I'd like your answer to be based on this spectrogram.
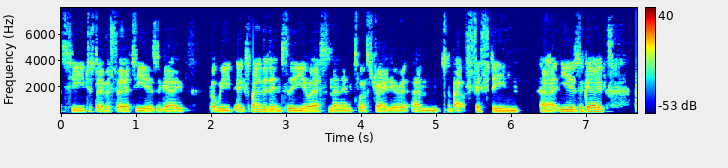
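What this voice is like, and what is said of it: British accent. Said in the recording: “Started in the UK, as you can tell from my accent”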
